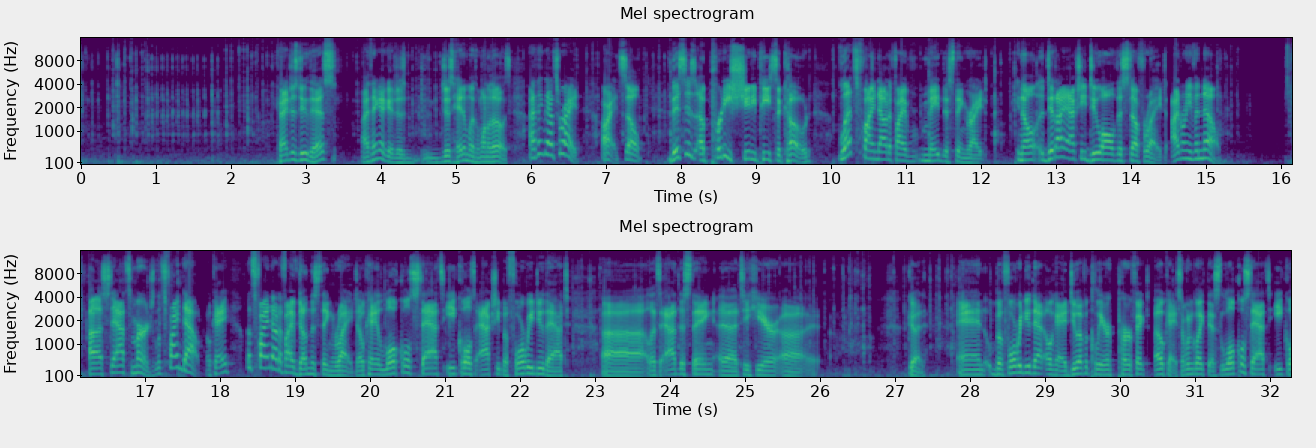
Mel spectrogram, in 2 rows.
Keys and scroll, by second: 0.0-7.5 typing, 6.4 Return, 6.4 ctrl+u, 7.6 Return, 7.9 ctrl+d, 8.1 ctrl+d, 8.8-12.9 typing, 11.9 Return, 13.2 ctrl+d, 13.9 ctrl+d, 13.9-17.7 typing, 19.4-27.4 typing, 24.3 ctrl+e, 26.9 ctrl+n, 27.2 ctrl+c, 27.5 Return, 27.6 ctrl+d, 28.0 ctrl+d, 29.2 ctrl+s, 30.5 ctrl+c, 30.5-31.0 typing, 32.2 Tab.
